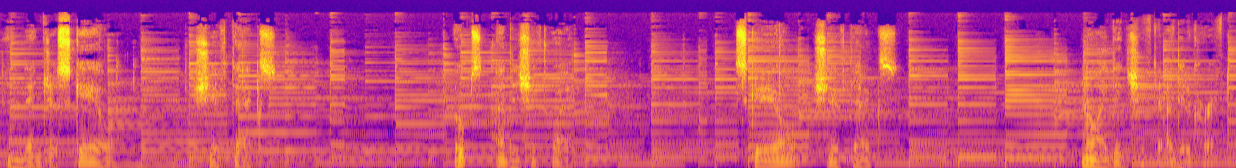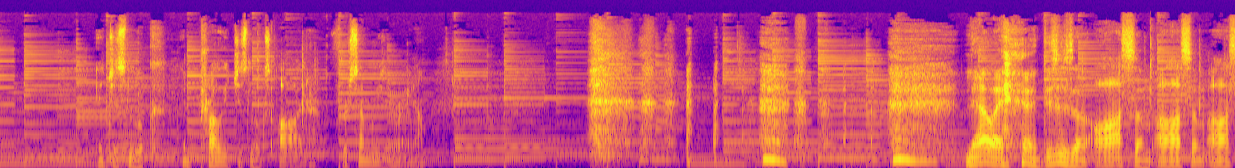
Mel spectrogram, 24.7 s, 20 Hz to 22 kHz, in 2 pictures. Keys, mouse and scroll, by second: 1.3 s, 7.4 s, 14.0-18.7 middle drag, 22.3-24.5 middle drag.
